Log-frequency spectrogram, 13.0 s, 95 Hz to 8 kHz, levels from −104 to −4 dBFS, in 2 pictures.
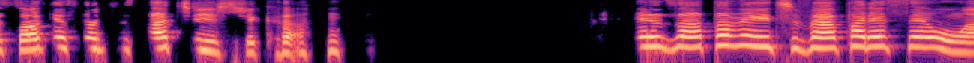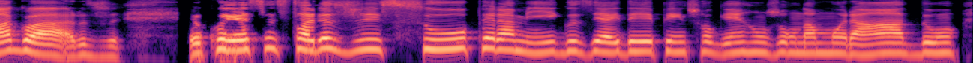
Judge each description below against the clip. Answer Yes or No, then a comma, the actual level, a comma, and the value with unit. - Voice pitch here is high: Yes, high, 235 Hz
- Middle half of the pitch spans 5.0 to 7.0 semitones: Yes, wide, 5.4 semitones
